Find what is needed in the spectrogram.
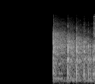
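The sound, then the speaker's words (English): After a moment of silence, a die clatters and rattles across a hard surface and strikes a bell, whose bright metallic ring lingers under a series of quick rattling taps. “Oops, it hit the bell too.”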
